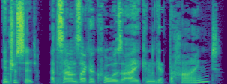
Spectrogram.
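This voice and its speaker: Imperious, menacing Sith sorceress, played by an actress. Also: female voice, medium pitch, moderate pace, gravelly, dry recording, clean studio sound, close to an everyday voice. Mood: cool calculation. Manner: imperious, cold, clipped, threatening. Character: haughty, menacing female Sith Inquisitor, ambitious former slave. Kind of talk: video game character dialogue.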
